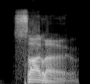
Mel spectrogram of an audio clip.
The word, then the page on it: silo: British English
